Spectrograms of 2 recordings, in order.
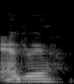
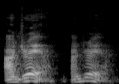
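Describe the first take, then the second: First: Andrea as ann-DRAY-uh; varying pronunciation. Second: Andrea as ahn-DRAY-uh; corrected pronunciation. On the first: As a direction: try "Andrea" starting with a flat "Ann", then DRAY. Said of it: "I have a different pronunciation each time". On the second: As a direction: say "Andrea" with an open "ah" start, then DRAY. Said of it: "All right, I got it". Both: Real, not acted.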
